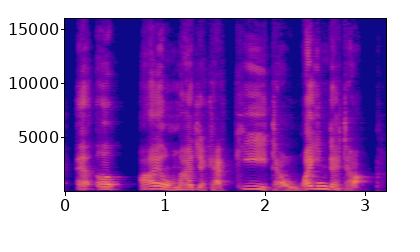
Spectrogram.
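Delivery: put-on high child character voice; fairy princess. A narrator's reading. Holly offering to wind up the robot, high voice.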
